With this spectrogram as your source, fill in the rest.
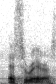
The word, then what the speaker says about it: Ahasuerus: She had Ahasuerus. Did I say it right? Say it again. Ahasuerus, thank you.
